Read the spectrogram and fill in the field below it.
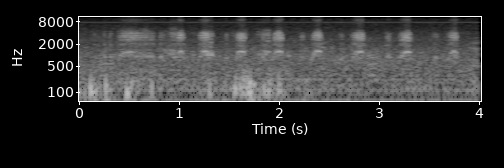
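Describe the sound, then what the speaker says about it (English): White domestic ducks at Egg Harbor Lake give a run of honking, nasal calls in quick irregular succession, moderately close and fairly soft over a low outdoor background. "The white domestic duck."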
